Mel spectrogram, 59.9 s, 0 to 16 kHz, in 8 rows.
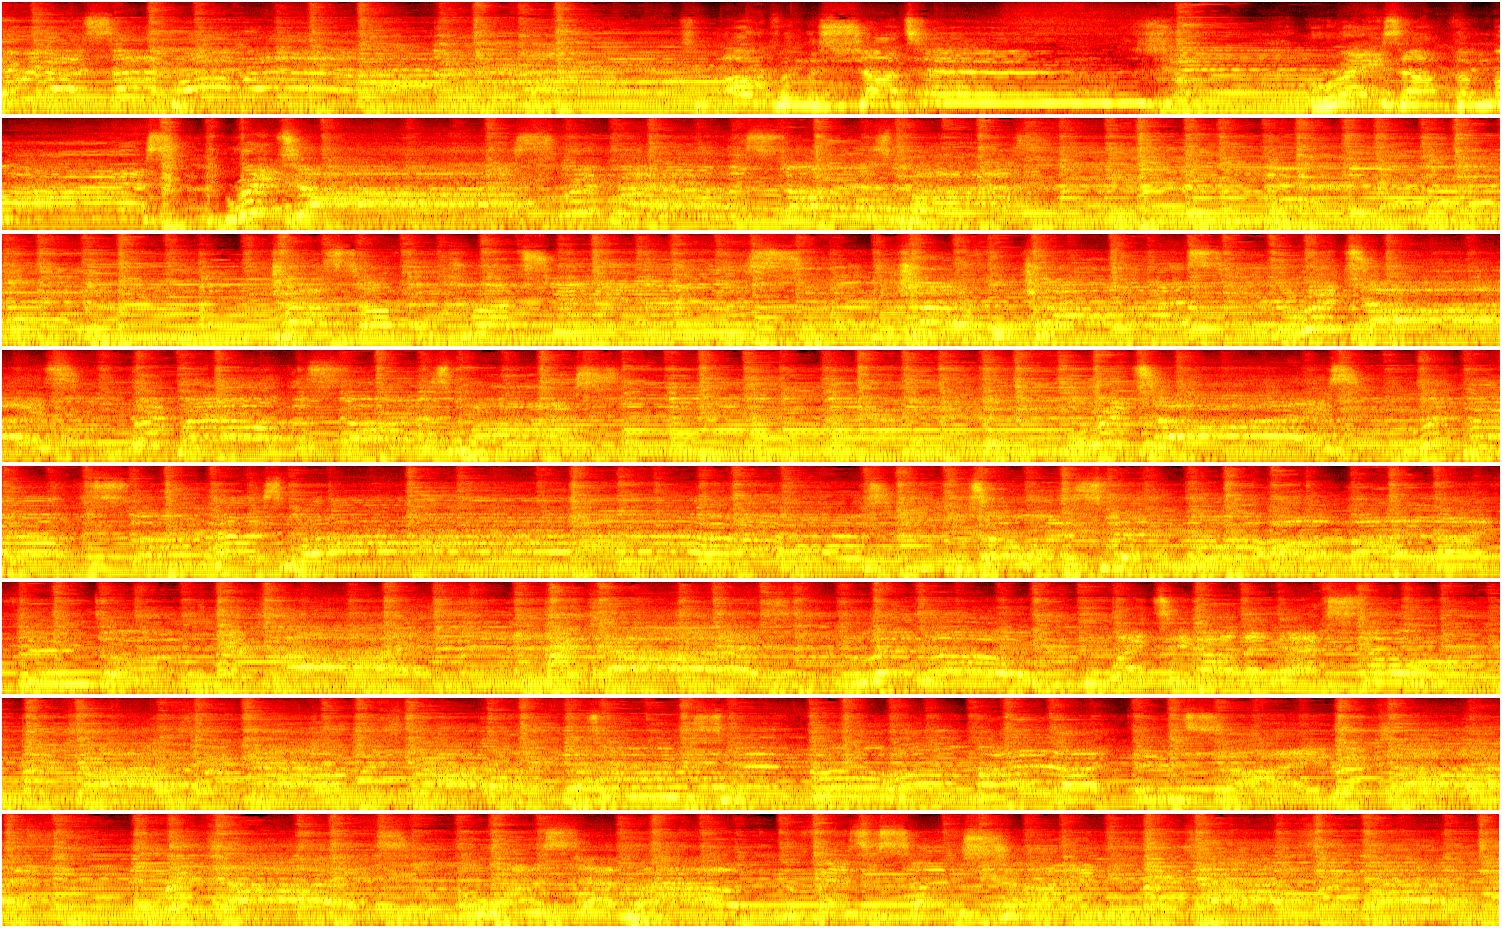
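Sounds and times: men singing: 0.0 - 59.9
strummed acoustic guitars: 0.0 - 59.9.

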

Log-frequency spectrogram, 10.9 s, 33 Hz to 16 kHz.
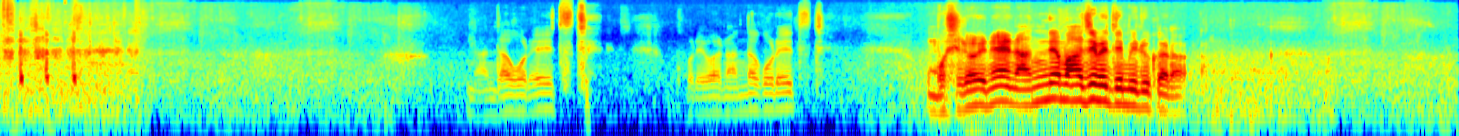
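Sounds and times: puppy panting: 0.0 - 2.6.

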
